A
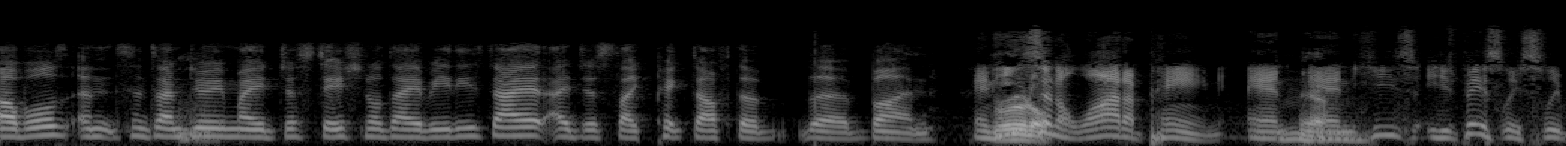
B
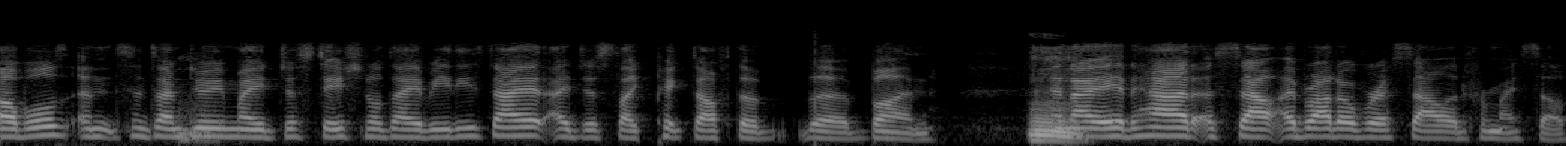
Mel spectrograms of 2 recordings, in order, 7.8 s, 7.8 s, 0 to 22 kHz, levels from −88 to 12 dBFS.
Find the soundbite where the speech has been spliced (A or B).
A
